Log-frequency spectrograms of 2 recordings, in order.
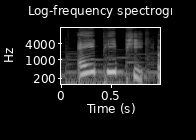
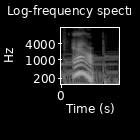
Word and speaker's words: app: 但是关于这个手机应用啊，很多人也会读成 A P P，这个读法也是错的啊，其实。 – Right, many people pronounce it as app, but the correct pronunciation is app as in apple.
